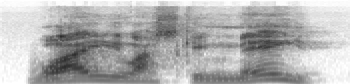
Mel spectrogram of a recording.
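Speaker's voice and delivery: plain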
